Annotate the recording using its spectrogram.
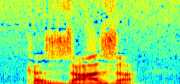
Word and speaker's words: Kazaa: Kazaa. You pronounce both Z's. – Yes, okay. – You do. Kind of like pizza, I was told.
